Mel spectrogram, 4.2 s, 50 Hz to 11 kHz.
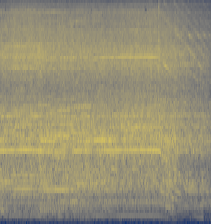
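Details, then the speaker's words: Rebuilt 70-year-old Hoover 119/1224 upright vacuum with its cable newly fitted, running on carpet: steady even hum with smooth high whine, no rattles or scraping, quiet motor cleaning nicely; healthy. "look at that beautiful and what's wrong with that lovely empire lovely quiet motor cleans the carpet nicely what could be better"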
